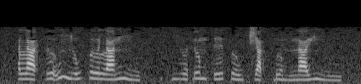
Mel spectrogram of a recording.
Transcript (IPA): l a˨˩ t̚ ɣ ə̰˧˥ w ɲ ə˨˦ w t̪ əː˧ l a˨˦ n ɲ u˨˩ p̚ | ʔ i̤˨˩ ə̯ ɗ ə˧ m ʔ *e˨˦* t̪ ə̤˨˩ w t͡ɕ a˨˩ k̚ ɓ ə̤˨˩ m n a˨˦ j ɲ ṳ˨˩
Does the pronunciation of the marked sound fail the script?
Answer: no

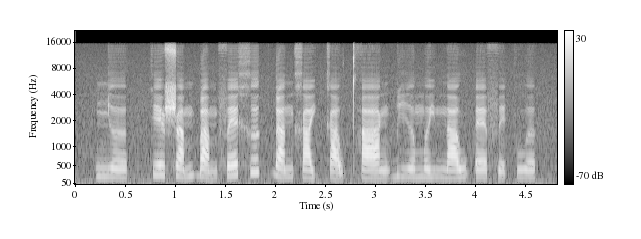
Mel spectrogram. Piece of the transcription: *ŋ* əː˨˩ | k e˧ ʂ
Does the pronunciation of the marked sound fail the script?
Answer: yes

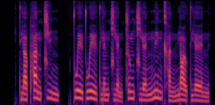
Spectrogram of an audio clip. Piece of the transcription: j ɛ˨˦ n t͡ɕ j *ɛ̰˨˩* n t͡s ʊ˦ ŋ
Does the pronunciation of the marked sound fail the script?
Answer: no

